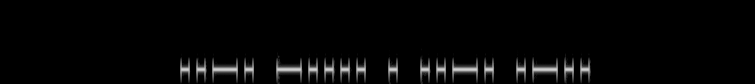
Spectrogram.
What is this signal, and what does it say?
Morse code, heard as a keyed tone, about 15 wpm, 700 Hz. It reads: F6EFL
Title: DXCC-100 Call Signs - 5 Characters - Repeated 2x - 15wpm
